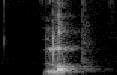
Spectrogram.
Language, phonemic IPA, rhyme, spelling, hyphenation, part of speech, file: Dutch, /lɑp/, -ɑp, lap, lap, noun / interjection / verb, Nl-lap.ogg
- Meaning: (noun) 1. a rag, a piece of cloth 2. a patch, a piece of cloth 3. a slice of meat 4. a plot, a tract (of ground) 5. a slap, a punch 6. a bloke, dude, bum; especially a drunk or objectionable one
